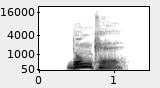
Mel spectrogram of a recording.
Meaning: dark, darkness
- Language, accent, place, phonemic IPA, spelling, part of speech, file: German, Germany, Berlin, /ˈdʊŋkl̩/, Dunkel, noun, De-Dunkel.ogg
